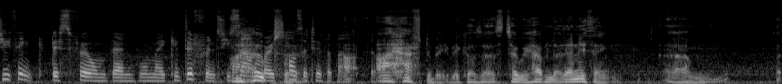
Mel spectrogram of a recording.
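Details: Adult speakers in a broadcast interview; fluent speech.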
